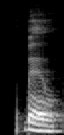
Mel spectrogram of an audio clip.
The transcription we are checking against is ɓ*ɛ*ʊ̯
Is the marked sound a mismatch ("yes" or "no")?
no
